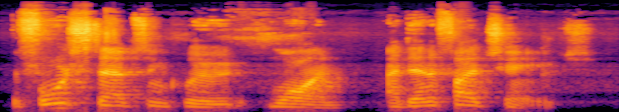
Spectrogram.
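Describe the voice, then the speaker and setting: A young man from Kentucky, a student reading a formal class presentation in a steady manner. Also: mid-range voice, a little slow, a little hiss or hum, poor audio.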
